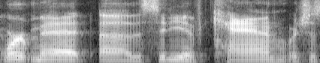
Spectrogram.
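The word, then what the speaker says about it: Caen: few goals that weren't met the city of cannes which is spelled c-a-e-n um was not captured which was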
